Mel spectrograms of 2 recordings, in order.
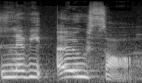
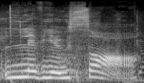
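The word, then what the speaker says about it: Leviosa: strives for excellence besides you're saying it wrong it's Levy Oar not Levar and since Harry can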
